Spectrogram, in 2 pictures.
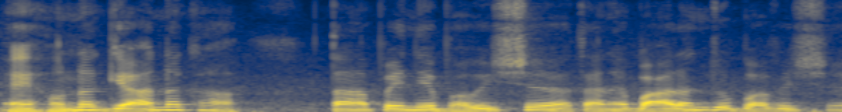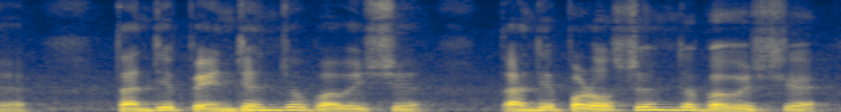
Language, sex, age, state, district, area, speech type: Sindhi, male, 30-45, Gujarat, Kutch, rural, spontaneous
